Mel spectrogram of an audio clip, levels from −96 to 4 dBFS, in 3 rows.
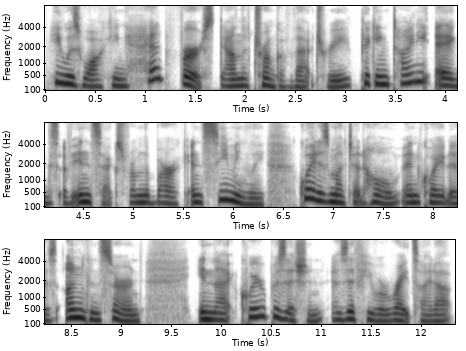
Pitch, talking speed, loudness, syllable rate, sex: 200 Hz, 200 wpm, -19 LUFS, 5.0 syllables/s, female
